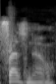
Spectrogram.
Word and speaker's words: Fresnel: Spelled Fresnel, but pronounced Fresnel because it's French and frou-frou.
